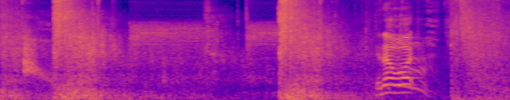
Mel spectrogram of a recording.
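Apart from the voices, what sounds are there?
gunfire and explosion in the video game Fallout New Vegas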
